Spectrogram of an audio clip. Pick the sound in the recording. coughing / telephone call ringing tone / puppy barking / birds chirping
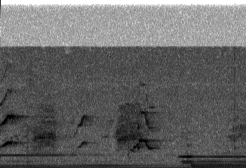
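birds chirping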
